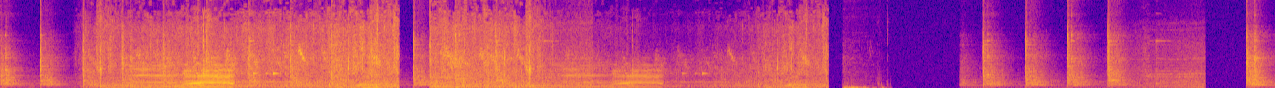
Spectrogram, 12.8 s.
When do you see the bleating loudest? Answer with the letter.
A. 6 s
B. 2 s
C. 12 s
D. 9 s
B.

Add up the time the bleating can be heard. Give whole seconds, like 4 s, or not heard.
8 s.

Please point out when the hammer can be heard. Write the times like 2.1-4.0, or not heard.
0.0-6.0, 9.6-12.7.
